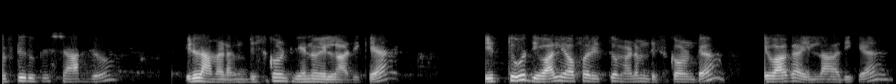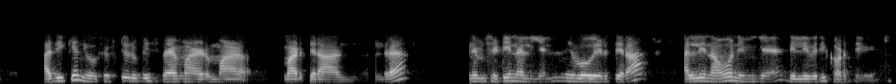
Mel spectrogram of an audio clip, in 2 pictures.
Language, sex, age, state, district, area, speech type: Kannada, male, 18-30, Karnataka, Mysore, urban, conversation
